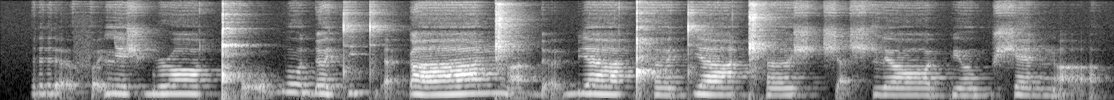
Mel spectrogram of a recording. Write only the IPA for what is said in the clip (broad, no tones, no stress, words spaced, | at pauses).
rə̰fə̰lʲɛʃbɹɒː ǃʰo̰bo ɗətʲətʲa̰ ɠaːŋ͡ǁa̰ ɗə̰bʲaː ǃʰətʲaː ǁəːʃt͡ʃa̰ʃlʲɒː pʲobʃɛŋa̰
